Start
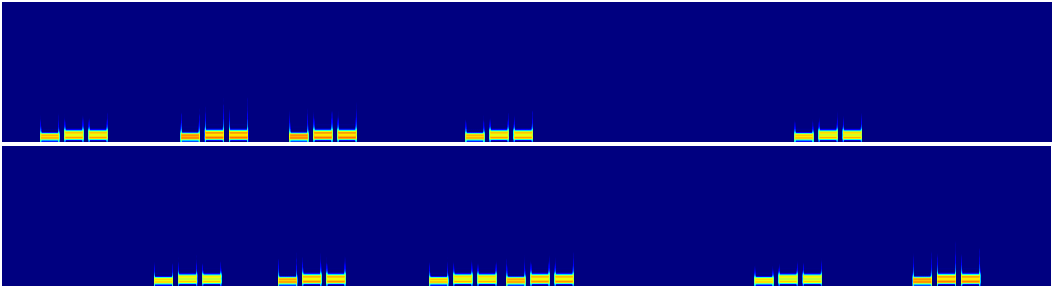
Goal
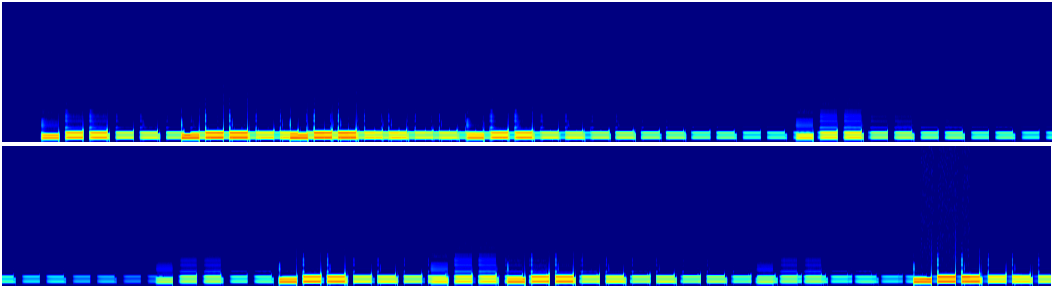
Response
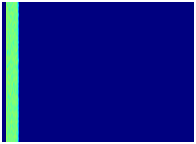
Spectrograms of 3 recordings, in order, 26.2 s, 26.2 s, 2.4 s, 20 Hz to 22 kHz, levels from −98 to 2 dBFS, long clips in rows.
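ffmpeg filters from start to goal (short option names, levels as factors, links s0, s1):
-filter_complex "[0:a]agate=range=0.00447:threshold=0.0282:ratio=16:detection=peak,asplit=3[s0][s1][s2];[s0]afade=t=out:st=24.58:d=0.02[s3];[s1]tiltshelf=f=930:g=-6.5,afade=t=in:st=24.58:d=0.02,afade=t=out:st=25.21:d=0.02[s4];[s2]afade=t=in:st=25.21:d=0.02[s5];[s3][s4][s5]amix=inputs=3:normalize=0,aecho=1:1:631|1262|1893|2524|3155|3786|4417:0.251|0.148|0.0874|0.0516|0.0304|0.018|0.0106,volume=1.12"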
